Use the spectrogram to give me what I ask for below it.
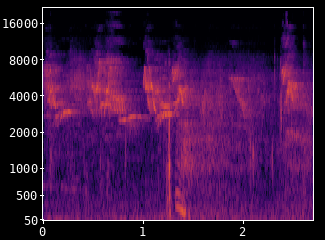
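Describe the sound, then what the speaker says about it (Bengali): Several birds chirp and tweet in quick bursts, fairly close, over a quiet outdoor background. "পাখিদের কিচিমিচি শব্দ শুনতে পাচ্ছ খুব শব্দ"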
